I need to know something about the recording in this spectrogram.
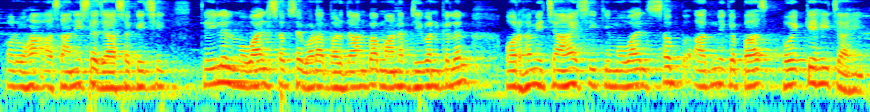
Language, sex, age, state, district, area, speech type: Maithili, male, 18-30, Bihar, Sitamarhi, urban, spontaneous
